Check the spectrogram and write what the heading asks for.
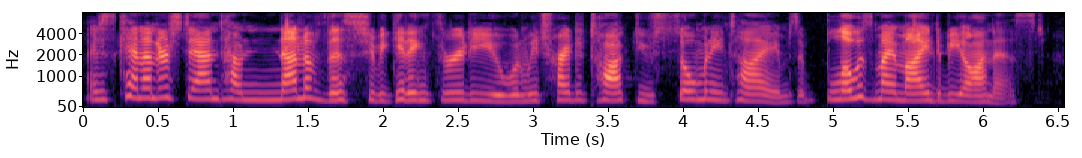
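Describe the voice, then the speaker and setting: A woman's voice: on the high side, a little fast, bright, forceful tone, no echo, clean studio sound. A woman playing an exasperated, grieving sister who scolds in an incredulous, reproachful way in a dramatized story. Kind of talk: dramatized phone-call story dialogue.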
